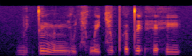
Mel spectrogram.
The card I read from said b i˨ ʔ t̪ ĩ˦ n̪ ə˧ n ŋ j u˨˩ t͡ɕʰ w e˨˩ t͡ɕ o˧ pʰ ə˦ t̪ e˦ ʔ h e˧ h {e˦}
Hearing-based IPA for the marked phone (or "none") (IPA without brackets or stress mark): i˦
